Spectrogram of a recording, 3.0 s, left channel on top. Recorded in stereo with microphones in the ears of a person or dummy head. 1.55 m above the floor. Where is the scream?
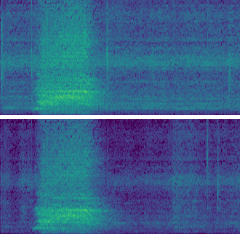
75° left (ahead or behind), 1.8 m.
